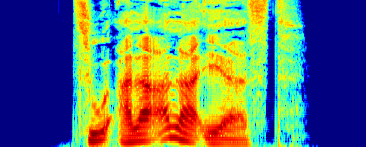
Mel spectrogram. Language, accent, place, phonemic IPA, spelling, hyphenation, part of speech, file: German, Germany, Berlin, /t͡suːˌʔalɐˌʔalɐˈʔeːɐ̯st/, zuallerallererst, zu‧al‧ler‧al‧ler‧erst, adverb, De-zuallerallererst.ogg
- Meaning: first of all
